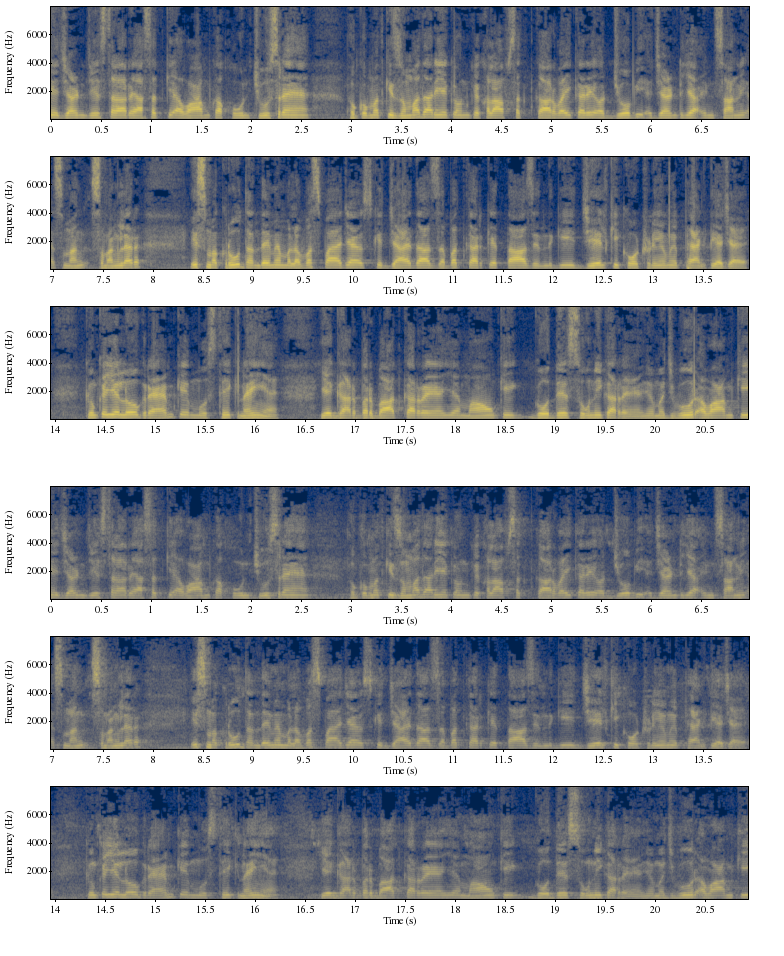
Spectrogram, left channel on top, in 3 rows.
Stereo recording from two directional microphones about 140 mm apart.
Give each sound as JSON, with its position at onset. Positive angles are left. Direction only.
{"t": 0.0, "sound": "speech", "side_deg": 40}
{"t": 8.7, "sound": "speech", "side_deg": 45}
{"t": 9.1, "sound": "speech", "side_deg": 30}
{"t": 18.5, "sound": "speech", "side_deg": 40}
